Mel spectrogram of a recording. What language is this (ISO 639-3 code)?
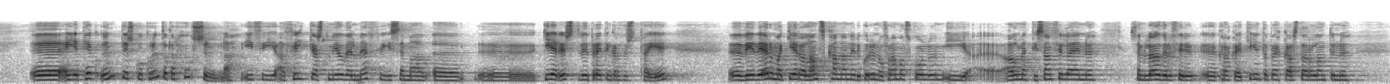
isl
